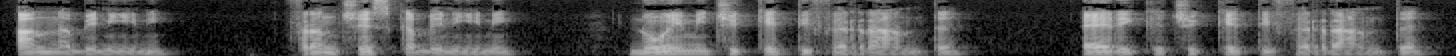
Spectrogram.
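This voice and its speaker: Low-pitched male radio announcer. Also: pushed and bright. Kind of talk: scripted radio credits read-out.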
